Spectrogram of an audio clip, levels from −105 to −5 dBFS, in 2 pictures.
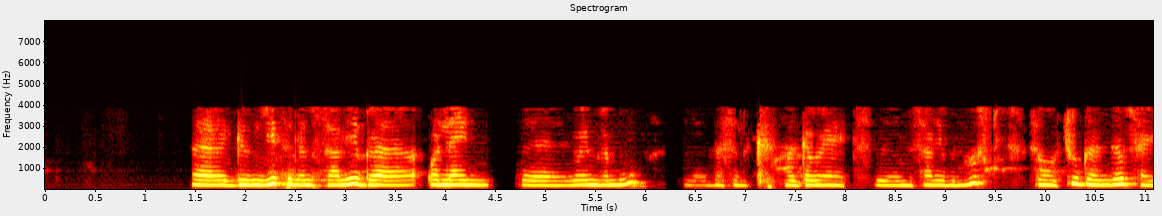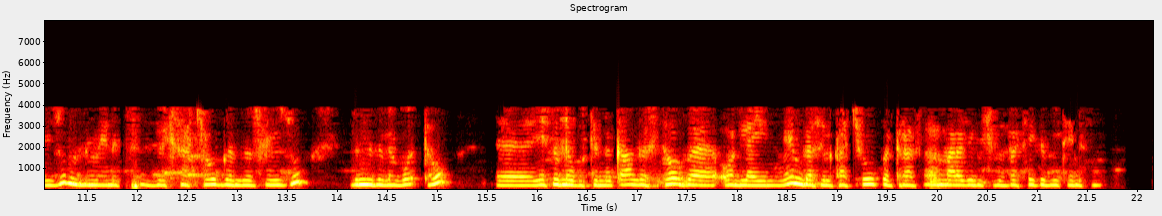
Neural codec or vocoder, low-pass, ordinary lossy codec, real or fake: codec, 16 kHz, 8 kbps, FunCodec, trained on Chinese and English, 25 frames a second; 7.2 kHz; AAC, 16 kbps; fake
